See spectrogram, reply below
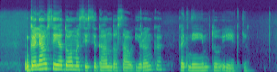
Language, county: Lithuanian, Vilnius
